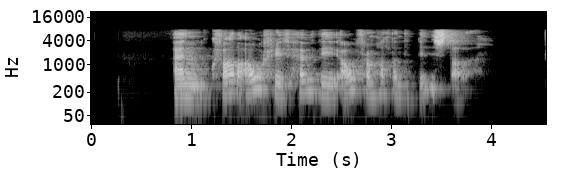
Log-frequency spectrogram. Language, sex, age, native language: Icelandic, male, 20-29, Icelandic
